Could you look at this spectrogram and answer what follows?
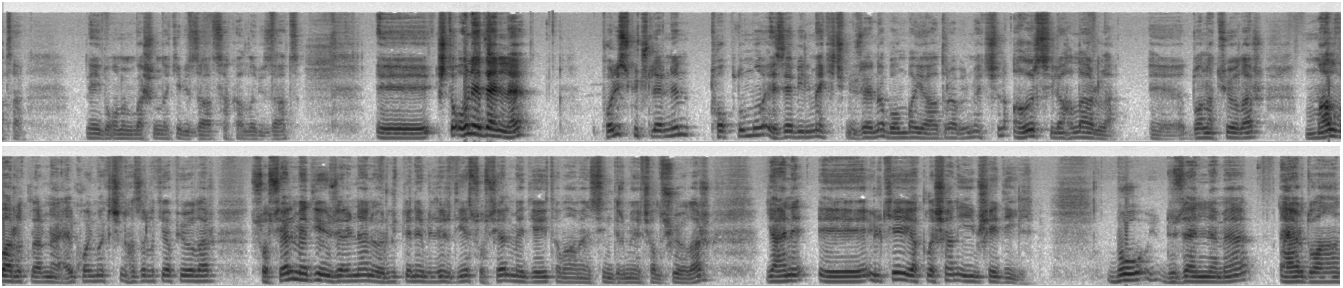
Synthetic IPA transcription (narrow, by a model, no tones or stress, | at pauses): t̪ʰa | nejd̪io̞̰nunbaʃɯnd̪acʰibiɾzaːt̪sakʰa̰lˠːɯbiɾzaːt̪ʰ | ɛːiʃt̪ʰɛo̞ne̞d̪ænlʲɛ | pʰo̞lʲisɟyt͡ʃlʲe̞ɾinint̪ʰo̞plˠumueze̞bilʲmɛci̥t͡ʃʰinyze̞ɾinɛbo̞mbajaːd̪ɯɾabilʲmɛci̥t͡ʃʰinaɯɾsilʲaɦlˠaɾlˠa̰ | d̪o̞nat̪ʰɯjo̞lˠaɾ̥ | malˠvaɾlˠɯklˠaɾɯnaælʲkʰo̞jmaki̥t͡ʃʰinɦazɯɾlˠɯkjapʰɯjo̞lˠaɾ̥so̞sjalʲmed̪jayze̞ɾind̪ænø̞ɾɟyt̪lʲe̞ne̞bilʲiɾd̪ijɛso̞sjalʲmed̪jajɯt̪ʰamaːmænsind̪iɾme̞jɛt͡ʃʰalˠɯʃɯjo̞lˠaɾ̥ | jaːnɪ | ylʲcʰe̞jɛjaklˠaʃanijibiʃejd̪ejilʲ | bud̪yzænlʲe̞mɛ | æɾd̪oan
